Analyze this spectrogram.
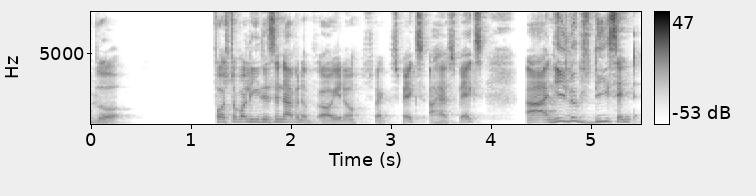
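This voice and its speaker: A man hosting a live football watchalong, calling the play and chatting casually with viewers, calling them "bro" and "man" and laughing easily. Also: fairly high pitch. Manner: laughs easily while answering chat. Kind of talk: live match commentary and chat replies.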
